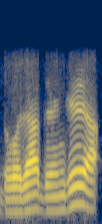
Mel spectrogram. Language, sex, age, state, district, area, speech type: Hindi, male, 45-60, Uttar Pradesh, Mirzapur, rural, conversation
